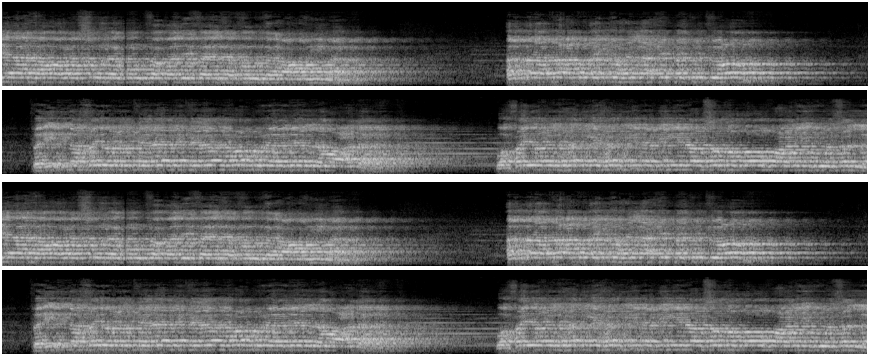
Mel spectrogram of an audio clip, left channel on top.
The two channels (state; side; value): normal; both; correlation 0.39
